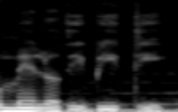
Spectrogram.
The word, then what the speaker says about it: Melody Beattie: La investigadora Melody Beattie, pronunciado Melody Beattie, que pasó décadas trabajando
